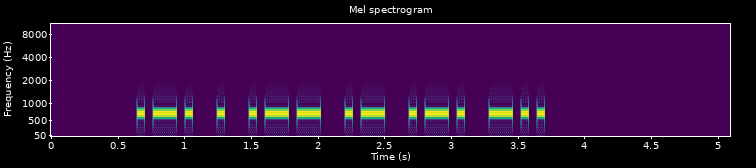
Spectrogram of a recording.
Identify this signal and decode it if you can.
Morse code, heard as a keyed tone, about 20 wpm, 700 Hz. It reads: REWARD
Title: Six Letter Words - 20wpm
